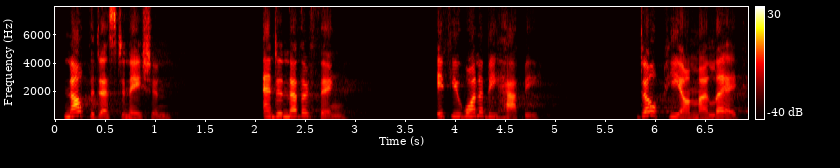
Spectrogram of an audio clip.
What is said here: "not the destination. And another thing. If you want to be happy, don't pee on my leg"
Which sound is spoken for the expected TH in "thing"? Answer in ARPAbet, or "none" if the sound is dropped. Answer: TH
